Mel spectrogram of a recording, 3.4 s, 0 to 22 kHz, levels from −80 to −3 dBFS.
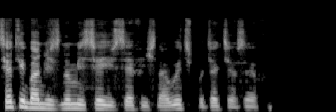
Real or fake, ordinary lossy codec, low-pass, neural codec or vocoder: real; none; 10.8 kHz; none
